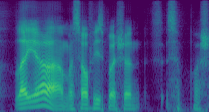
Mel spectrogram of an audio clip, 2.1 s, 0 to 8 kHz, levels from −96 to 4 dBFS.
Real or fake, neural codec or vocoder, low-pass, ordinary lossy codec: fake; codec, 16 kHz, about 1 kbps, DyCAST, with the encoder's durations; none; none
